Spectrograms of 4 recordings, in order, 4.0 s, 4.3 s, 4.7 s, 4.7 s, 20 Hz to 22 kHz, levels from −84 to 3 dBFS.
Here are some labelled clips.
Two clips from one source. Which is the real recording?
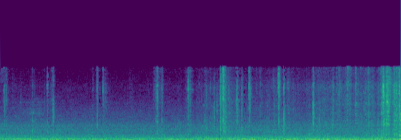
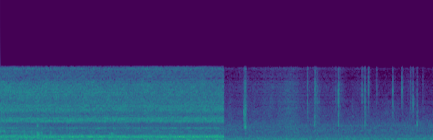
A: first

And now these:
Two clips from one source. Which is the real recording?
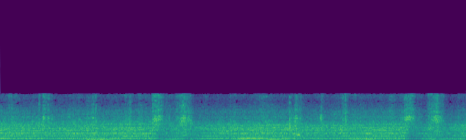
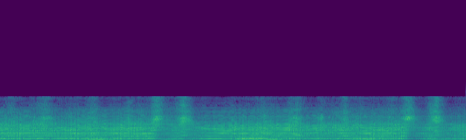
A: first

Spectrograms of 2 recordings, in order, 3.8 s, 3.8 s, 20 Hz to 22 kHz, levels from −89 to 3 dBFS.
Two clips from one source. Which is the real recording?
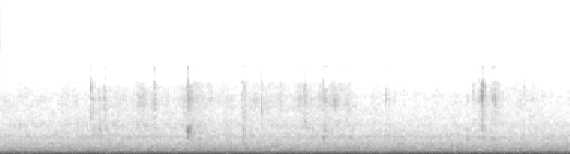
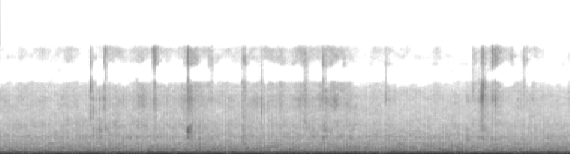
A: first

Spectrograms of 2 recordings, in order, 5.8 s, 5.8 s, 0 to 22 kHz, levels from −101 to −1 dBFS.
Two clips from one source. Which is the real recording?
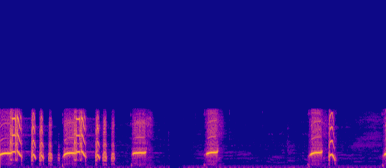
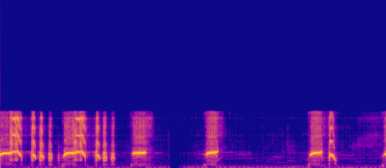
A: first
